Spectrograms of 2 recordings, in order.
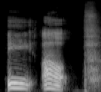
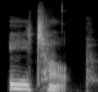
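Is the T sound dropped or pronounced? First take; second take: dropped; pronounced. First: The T is dropped, leaving a break. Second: The T is pronounced and linked to the vowel. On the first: The speaker calls it wrong. "with the T missing" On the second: The speaker calls it right. "run the two words together"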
